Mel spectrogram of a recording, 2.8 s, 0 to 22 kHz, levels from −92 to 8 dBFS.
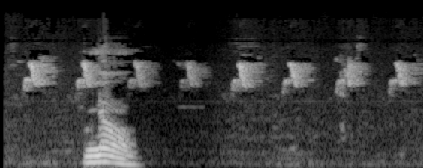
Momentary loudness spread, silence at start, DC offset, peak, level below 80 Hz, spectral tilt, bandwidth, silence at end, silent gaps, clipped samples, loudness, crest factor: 13 LU; 0.15 s; under 0.1%; 0 dBFS; -56 dBFS; -5 dB/octave; 9.2 kHz; 0 s; none; under 0.1%; -17 LUFS; 18 dB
